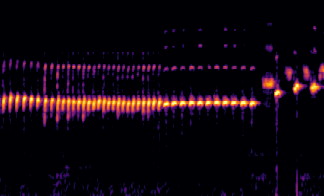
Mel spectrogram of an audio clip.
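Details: Caged singer canary from song training material performing a fast, even rolling trill of bright repeated notes, slowing slightly, then breaking into higher whistled phrases at the close; no other sounds present.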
